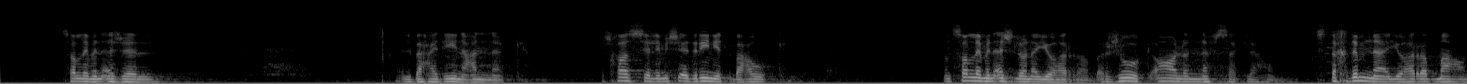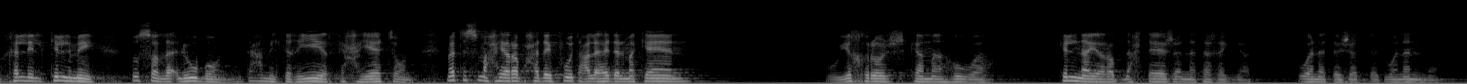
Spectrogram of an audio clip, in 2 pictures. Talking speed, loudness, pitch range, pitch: 105 wpm, -36 LUFS, 115-140 Hz, 125 Hz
